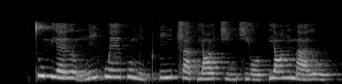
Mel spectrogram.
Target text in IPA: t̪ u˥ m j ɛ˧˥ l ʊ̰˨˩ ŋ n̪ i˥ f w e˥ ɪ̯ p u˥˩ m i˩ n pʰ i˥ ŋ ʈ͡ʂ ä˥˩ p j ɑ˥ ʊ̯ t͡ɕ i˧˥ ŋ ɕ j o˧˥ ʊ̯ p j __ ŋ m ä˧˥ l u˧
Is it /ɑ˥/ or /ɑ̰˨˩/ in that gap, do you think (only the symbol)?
ɑ˥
